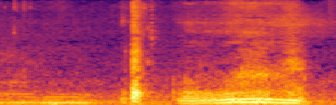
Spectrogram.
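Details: Poodle puppy growling indoors, a low buzzy growl, then a sharp knock, then a longer rumbling growl of rising intensity.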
